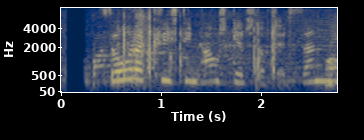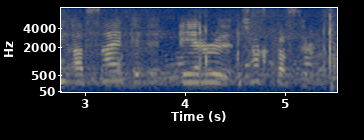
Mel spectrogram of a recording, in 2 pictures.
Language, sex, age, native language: Icelandic, female, 11, Icelandic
